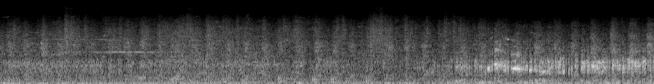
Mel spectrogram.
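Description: Steady running noise of a St. Louis MetroLink light-rail car from inside the car, with faint repeated clicks from the wheels on the track. About two thirds of the way through, a louder shrill squeal joins in and carries on to the end.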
